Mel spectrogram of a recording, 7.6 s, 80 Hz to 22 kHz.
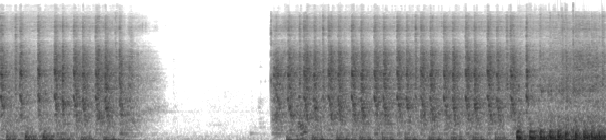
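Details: Suzuki SV650 V-twin with an electrical fault, stator or regulator suspected, started after fitting a new battery; even lumpy twin beat, a short pause, then it fires straight up and settles to a steady idle; starts normally.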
